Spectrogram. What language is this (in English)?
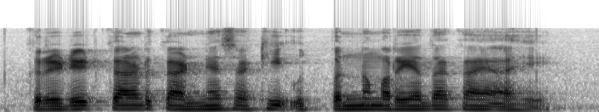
Marathi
